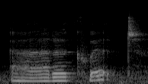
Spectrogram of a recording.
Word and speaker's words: adequate: um a question about the word adequate adequate we have first syllable stress the black cat vowel and uh and then this q u says qua um we have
